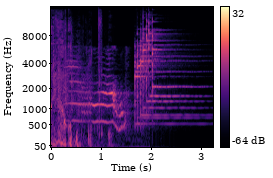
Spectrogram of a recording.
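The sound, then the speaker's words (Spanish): A cat lets out a drawn-out, wavering meow that bends downward, then a bright bell-like chime strikes and rings out, slowly fading. No one speaks. “Se convirtió en ratón y de inmediato el gato se lo tragó.”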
